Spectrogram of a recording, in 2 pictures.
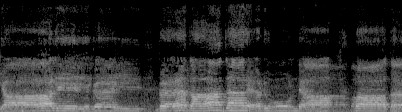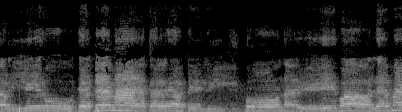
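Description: A woman singing a Haryanvi folk song solo in a chanting melody, in long sung phrases separated by brief pauses.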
